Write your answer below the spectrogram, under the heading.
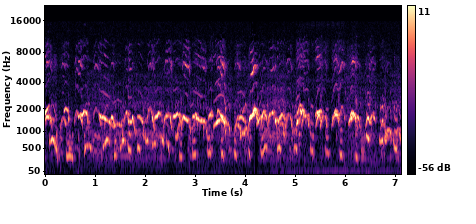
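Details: A litter of two-week-old white golden retriever puppies, eyes just opened, crawling: continuous high, arching whines and squeaks overlap from many pups, forming a steady yelping chatter.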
